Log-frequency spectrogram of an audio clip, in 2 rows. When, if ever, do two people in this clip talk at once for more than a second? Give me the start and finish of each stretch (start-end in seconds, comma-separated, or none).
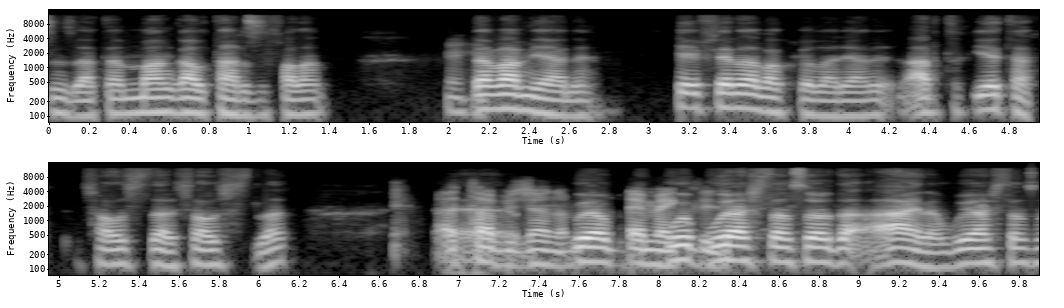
7.0-8.6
